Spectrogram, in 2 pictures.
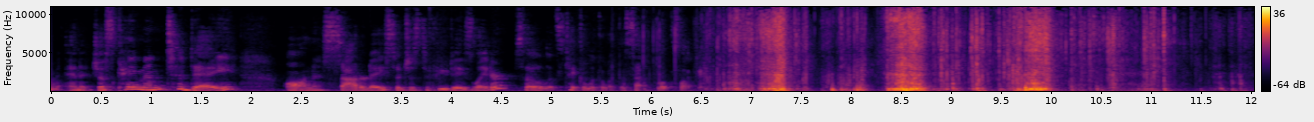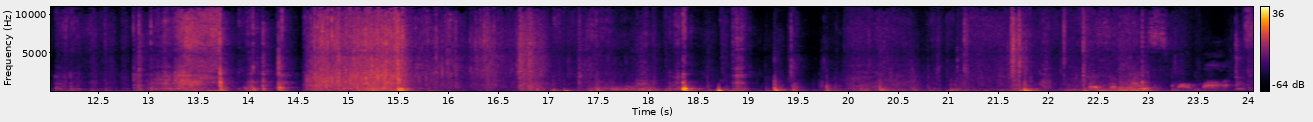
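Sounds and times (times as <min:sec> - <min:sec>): packaging crinkling and rustling: 0:05.8 - 0:23.4.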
